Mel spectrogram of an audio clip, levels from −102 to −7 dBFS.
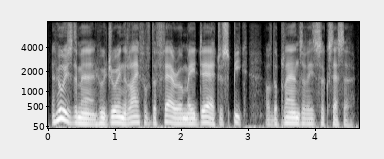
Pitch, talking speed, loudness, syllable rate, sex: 110 Hz, 280 wpm, -17 LUFS, 6.1 syllables/s, male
